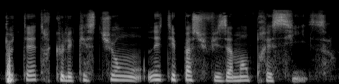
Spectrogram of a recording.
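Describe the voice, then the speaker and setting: A woman narrating a novel aloud in steady, clear storytelling style, voicing the dialogue herself. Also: on the low side, unhurried, dry recording.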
